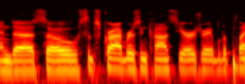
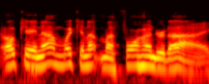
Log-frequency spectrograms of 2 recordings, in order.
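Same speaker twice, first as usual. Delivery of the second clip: mock unemphatic, dead-straight deadpan delivery, no emphasis; 5 semitones higher than usual. Retelling a line from a previous segment, imitating a deadpan delivery. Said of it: "just deadpanned it".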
